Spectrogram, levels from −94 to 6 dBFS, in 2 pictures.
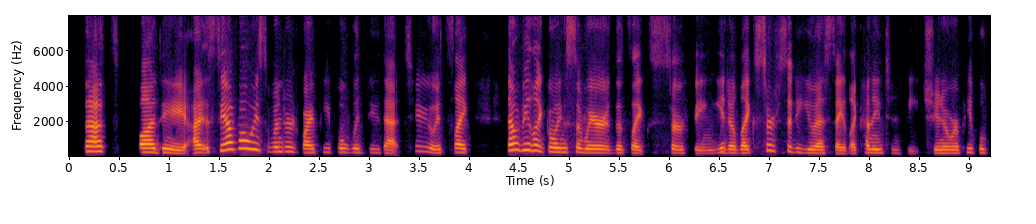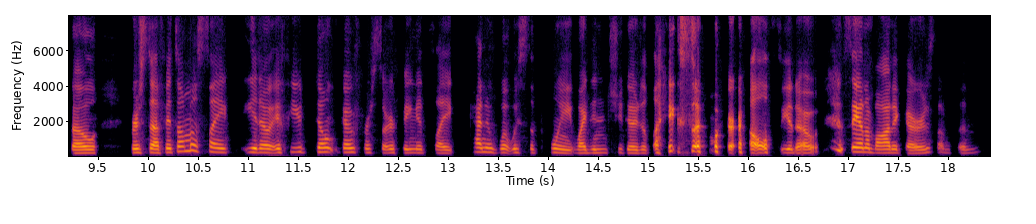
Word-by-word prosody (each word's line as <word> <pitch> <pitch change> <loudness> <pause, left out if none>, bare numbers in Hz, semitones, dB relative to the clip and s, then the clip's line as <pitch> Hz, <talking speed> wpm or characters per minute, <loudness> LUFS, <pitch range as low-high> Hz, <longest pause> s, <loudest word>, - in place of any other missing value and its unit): That's 285 0 +5 0.2
funny. 220 -6 +6
I 215 +1 +4
see, 325 +9 0
I've 395 +3 +6
always 400 -9 +4
wondered 260 0 -4
why 215 -1 +3
people 225 0 -7
would 215 -3 -4
do 205 -1 -16
that 180 -2 0
too, 285 -3 -9
it's 200 +4 -6
like, 225 -2 +4 0.4
that 340 - +8
would 365 - +2
be 355 0 +3
like 320 -3 +2
going 245 -2 +3
somewhere 210 -4 +3
that's, 195 +1 -6
like, 185 -3 0
surfing, 185 -3 -6
you 235 - -2
know, 195 -5 -1
like 195 0 +1
Surf 325 -3 -5
City 235 -5 -6
USA- 185 -3 -1
like, - - -5
Huntington 195 -3 -2
Beach- - - -22
you 185 - -1
know, 185 - -1
where 185 0 -1
people 205 +1 -7
go 185 0 +3 0.3
for 210 - +3
stuff. 210 -1 +2
It's 225 +4 +1
almost 295 0 -2
like, 230 -3 0
you 230 0 +2
know, 215 -1 +1
if 210 +3 -2
you 245 0 -10
don't 245 0 -1
go 230 0 0
for 215 -1 -11
surfing, 200 0 -7
it's, 195 0 -8
like, 180 -1 -6 0.2
kind 245 -1 0
of 230 - -6
what 210 -1 -4
was 210 0 -7
the 205 - -13
point? 195 -5 -3
Why 185 0 0
didn't 195 +2 -10
you 210 - -15
go 185 -1 -1
to, 185 0 -9
like, 280 +7 -1
somewhere 285 0 +3
else, - - +5
you 410 +1 -1
know, - - 0 0.3
Santa 245 -2 +6
Monica 195 -3 -1
or 180 +4 -3
something? 195 -3 -18
215 Hz, 240 wpm, -21 LUFS, 195-245 Hz, 0.4 s, that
